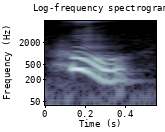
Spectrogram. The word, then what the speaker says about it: who: Then the H took revenge in the word who, and that is why we do not pronounce the W in that case.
